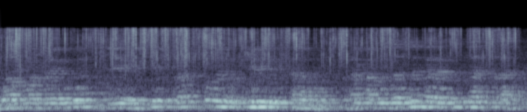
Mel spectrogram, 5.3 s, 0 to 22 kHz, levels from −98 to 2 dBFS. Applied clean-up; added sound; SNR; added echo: none; Crumpling, crinkling; 10 dB; reverberation time 0.6 s.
